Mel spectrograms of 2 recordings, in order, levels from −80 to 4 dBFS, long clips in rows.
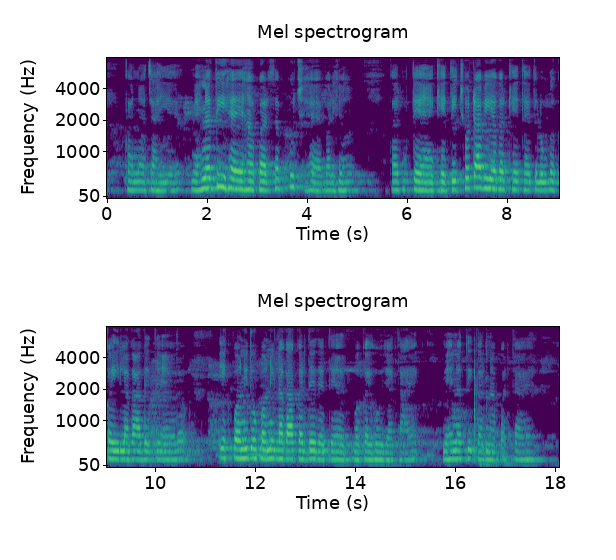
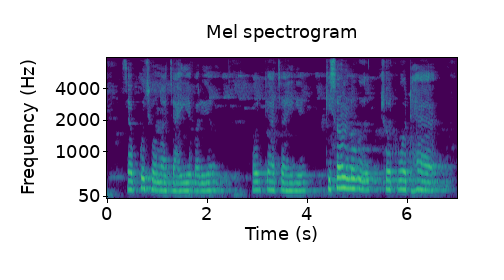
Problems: constant background noise, background conversations at intervals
